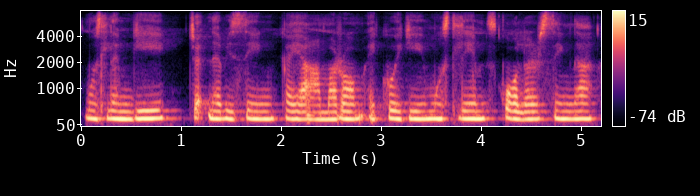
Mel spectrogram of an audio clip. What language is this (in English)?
Manipuri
